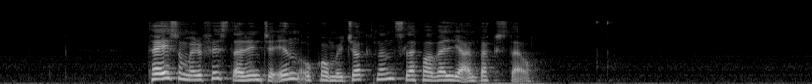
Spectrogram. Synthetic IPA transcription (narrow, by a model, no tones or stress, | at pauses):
t̪ʰeɪsɔmɛːɾɛfɪst̪æɾɪɲt͡ʃəʔɪno̰ːkʰɔməid͡ʒœɡnənslɛpɑʋɛljaʔæ̰ɪnbœkst̪a̰ʉ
